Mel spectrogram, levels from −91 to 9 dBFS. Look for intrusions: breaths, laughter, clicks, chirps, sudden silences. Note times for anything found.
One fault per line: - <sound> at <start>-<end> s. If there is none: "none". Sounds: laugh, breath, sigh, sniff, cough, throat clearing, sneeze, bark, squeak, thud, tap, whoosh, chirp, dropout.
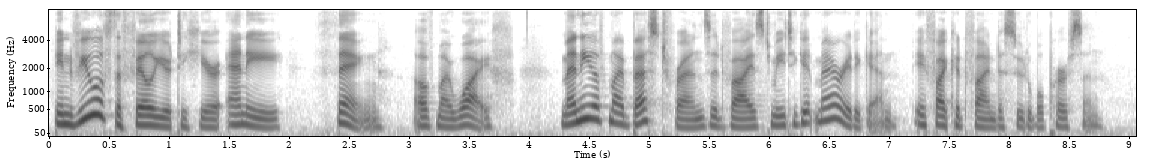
none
